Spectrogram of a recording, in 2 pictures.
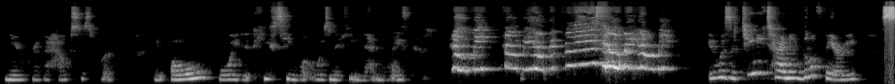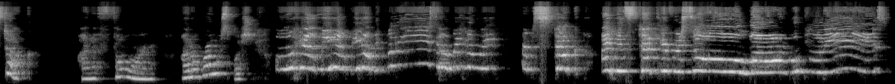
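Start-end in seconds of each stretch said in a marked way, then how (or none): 3.9-7.1 very high, loud squeaky cries for help; a tiny trapped fairy shrieking; high-pitched fairy wail; tiny fairy crying for help. Acted. 11.6-17.8 very high, loud squeaky cries for help; a tiny trapped fairy shrieking; high-pitched fairy wail; tiny fairy crying for help. Acted. Stuck fairy pleading.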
